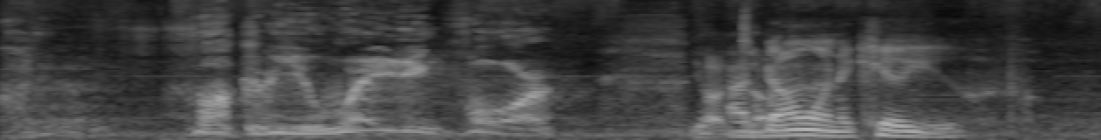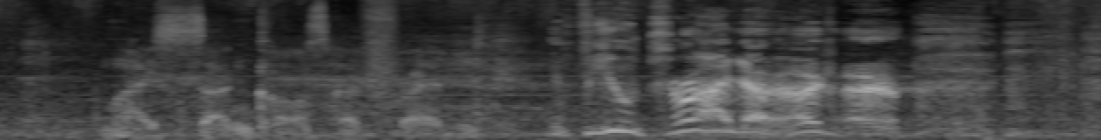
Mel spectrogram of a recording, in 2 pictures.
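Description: Another man speaks roughly, close by.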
